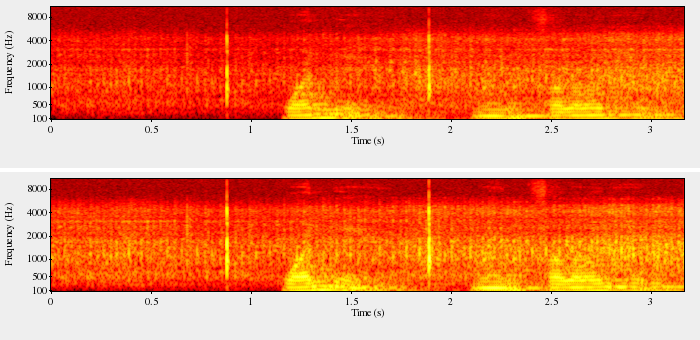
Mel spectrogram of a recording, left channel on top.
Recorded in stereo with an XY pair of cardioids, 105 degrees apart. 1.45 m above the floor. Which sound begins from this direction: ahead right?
A man speaking, at 1.1 s.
